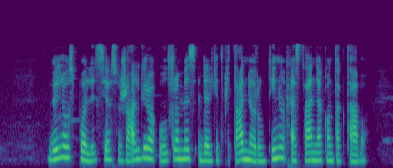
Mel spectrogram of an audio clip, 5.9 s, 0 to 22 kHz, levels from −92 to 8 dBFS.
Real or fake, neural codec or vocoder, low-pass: real; none; 7.2 kHz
